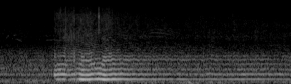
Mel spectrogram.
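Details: Honey bees of the European kind buzzing around Desert Ash blooms in an Australian autumn; a sudden close drone with a wavering pitch flares up, then settles into a fainter continuous hum.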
